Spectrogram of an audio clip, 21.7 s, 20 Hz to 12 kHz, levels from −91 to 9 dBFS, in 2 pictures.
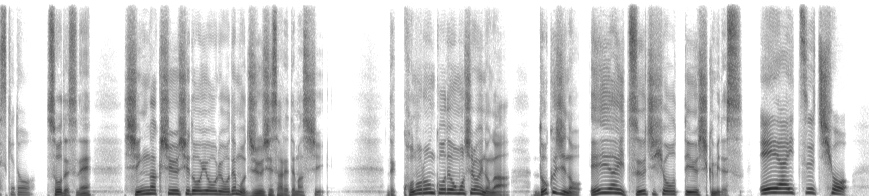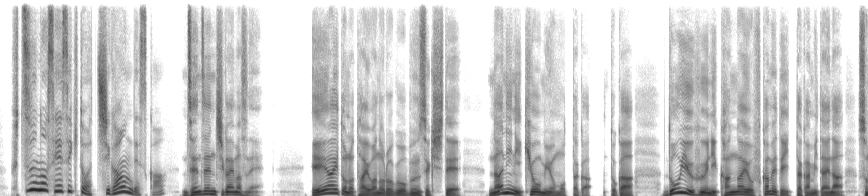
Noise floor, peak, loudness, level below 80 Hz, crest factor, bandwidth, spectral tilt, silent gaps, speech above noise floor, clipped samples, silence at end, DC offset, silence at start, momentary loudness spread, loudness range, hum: -61 dBFS; -2 dBFS; -17 LUFS; -46 dBFS; 16 dB; 12 kHz; -5 dB/octave; none; 45 dB; under 0.1%; 0 s; under 0.1%; 0 s; 13 LU; 3 LU; none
